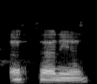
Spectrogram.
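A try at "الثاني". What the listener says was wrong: Al-thani. Jangan al-thaniyan ya. Kalau sudah pakai alif lam nggak boleh bertanwin. Al-thani.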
